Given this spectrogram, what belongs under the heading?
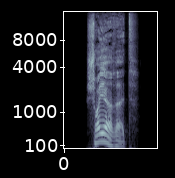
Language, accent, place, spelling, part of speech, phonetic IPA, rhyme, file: German, Germany, Berlin, scheueret, verb, [ˈʃɔɪ̯əʁət], -ɔɪ̯əʁət, De-scheueret.ogg
- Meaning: second-person plural subjunctive I of scheuern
